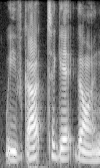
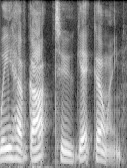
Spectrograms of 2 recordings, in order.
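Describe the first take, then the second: First: We have is contracted to one syllable. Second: We have is said as two full words. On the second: "this comes from we have"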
